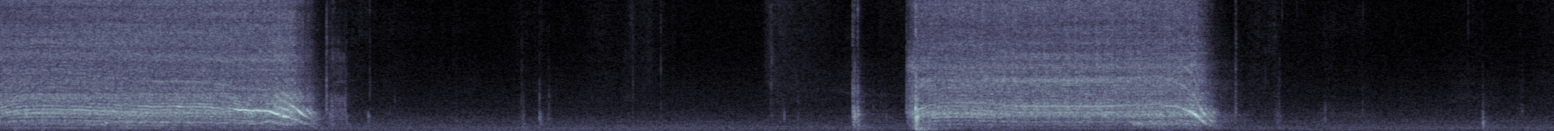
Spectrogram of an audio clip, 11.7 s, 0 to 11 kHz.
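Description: A cordless power tool runs in two bursts of about two seconds each, driving the tail light mounting bolts on a 2011-2020 Toyota Sienna, with faint clicks in the quiet pauses between.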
